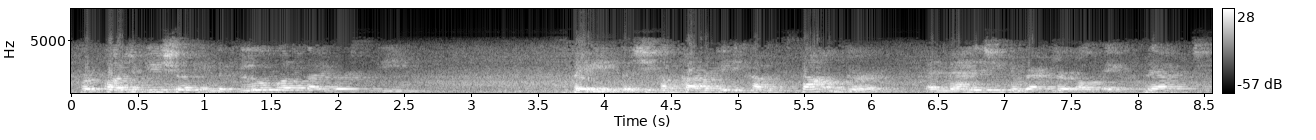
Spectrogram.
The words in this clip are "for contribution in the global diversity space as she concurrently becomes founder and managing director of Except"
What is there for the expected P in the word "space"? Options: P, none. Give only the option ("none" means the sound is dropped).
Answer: none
